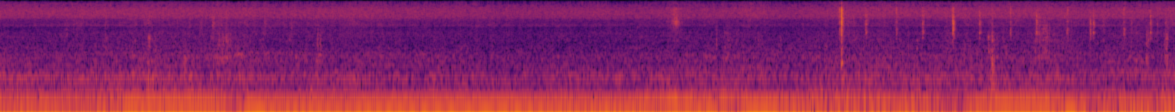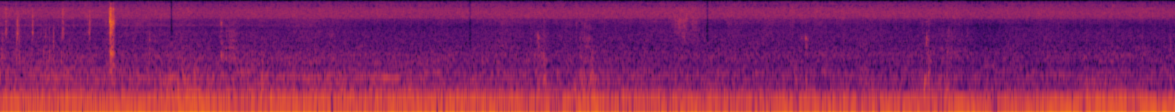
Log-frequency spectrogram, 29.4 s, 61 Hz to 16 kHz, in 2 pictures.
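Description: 2007 Honda S2000's four-cylinder engine running at low revs while the car rolls along slowly, heard from inside the cabin as a steady, deep drone. A few light clicks and ticks come through around the middle.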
